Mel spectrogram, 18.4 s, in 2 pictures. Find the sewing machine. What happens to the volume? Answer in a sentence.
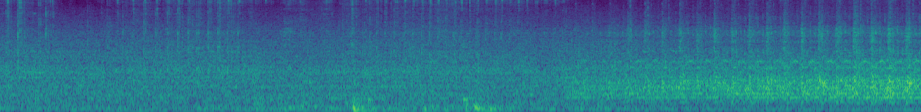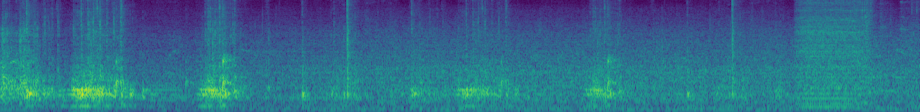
The volume of the sewing machine goes up, then down.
